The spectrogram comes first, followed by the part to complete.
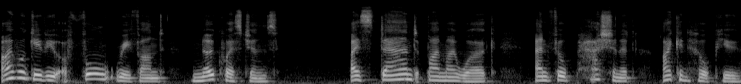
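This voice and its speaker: In an Australian accent, a woman speaks at a medium pitch and a fairly slow pace, her tone dark and mellow with very wide pitch swings. The recording is very clean, with a silent background. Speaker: hypnotherapist selling an alcohol reduction program. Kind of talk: sales pitch.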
